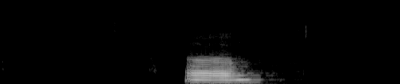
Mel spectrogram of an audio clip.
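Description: A few faint computer clicks as the web page is edited, and about two seconds in a man's single drawn-out hesitation sound, a held "uhm" lasting under a second.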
